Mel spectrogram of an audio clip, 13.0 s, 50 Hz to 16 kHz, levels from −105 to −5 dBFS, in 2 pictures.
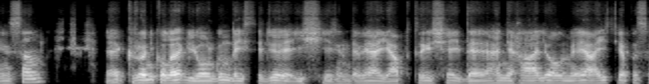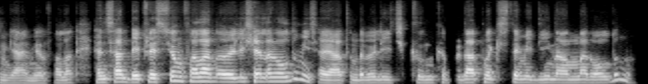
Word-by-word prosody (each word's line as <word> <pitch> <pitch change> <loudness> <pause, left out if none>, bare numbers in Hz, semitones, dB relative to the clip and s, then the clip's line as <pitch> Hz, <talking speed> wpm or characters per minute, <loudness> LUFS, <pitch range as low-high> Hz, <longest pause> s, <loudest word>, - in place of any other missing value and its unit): insan, 145 +1 -5 0.6
eee, - - -3
kronik 125 +2 +2
olarak 115 0 +5
yorgun 100 +3 -1
da 100 - 0
hissediyor 110 +3 -4
ya - - +1
iş - - -6
yerinde - - -9
veya - - +1
yaptığı - - -4
şeyde. - - -2
Hani, 105 0 -3
hâli 105 +2 -2
olmuyor, 105 -1 -3
ya - - +3
hiç 120 +1 -8
yapasın 110 +1 -6
gelmiyor 105 0 -4
falan. 120 +3 -5 0.2
Hani, 140 0 +1
sen 160 +2 +4
depresyon 160 +6 +4
falan 180 -2 +5
öyle 160 +1 +5
şeyler 170 +1 +4
oldu 180 +9 0
mu - - -2
hiç 185 - -6
hayatında, 115 +1 +2
böyle, 125 0 -3
hiç 120 - -7
kılını 125 -1 -6
kıpırdatmak 135 +1 0
istemediğin 130 -1 -2
anlar 125 0 0
oldu 130 - -2
mu? 230 -1 -8
125 Hz, 180 wpm, -24 LUFS, 110-155 Hz, 0.6 s, olarak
